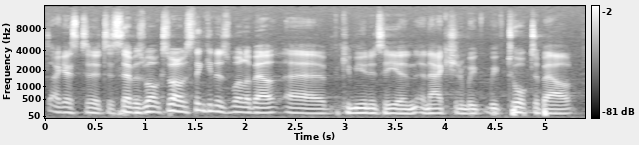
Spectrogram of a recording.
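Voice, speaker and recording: Mid-range, steady in tone and quick in pace, this man is a panelist from a blockchain company in an online panel discussion. He reasons aloud as he goes and keeps restarting his sentences.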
